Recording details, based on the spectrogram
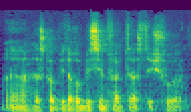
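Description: A man's voice: a bass voice, little pitch movement, quick pace, gravelly, a little mellow, slightly rough, exaggerated voice. An actor playing an eager police inspector in a German radio crime play, arguing insistently point by point to his chief.

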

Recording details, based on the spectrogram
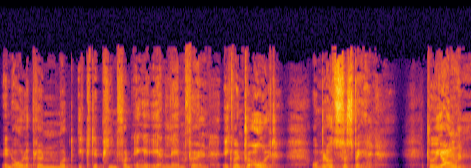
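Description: A man acts out an anxious, lonely middle-aged seeker in a satirical verse radio play. His husky, lively voice laments and yearns in a Low German accent. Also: normal speed. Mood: impatient, yearning. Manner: plaintive, lamenting, rhyming speech.

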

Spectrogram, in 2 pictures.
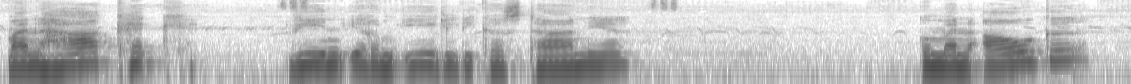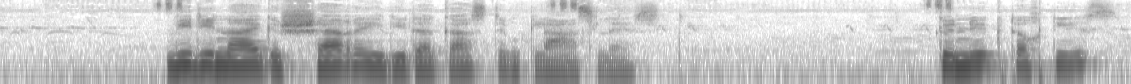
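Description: An actress playing a reclusive, wry woman poet, reading letters and poems in a measured, deliberate literary radio style. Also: mid-range voice, a little mellow. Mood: confiding, wry. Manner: measured, deliberate, pausing between short phrases.

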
